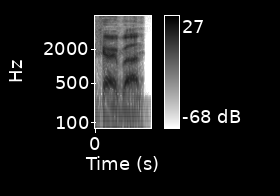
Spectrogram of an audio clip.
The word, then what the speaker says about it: Cockburn: But then the most shocking development of them all, so Agent Coburn is the one that reveals all this information. Can we just call him what it is? What? It's Cockburn. Definitely Coburn.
